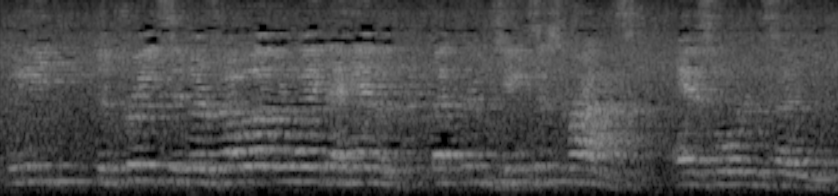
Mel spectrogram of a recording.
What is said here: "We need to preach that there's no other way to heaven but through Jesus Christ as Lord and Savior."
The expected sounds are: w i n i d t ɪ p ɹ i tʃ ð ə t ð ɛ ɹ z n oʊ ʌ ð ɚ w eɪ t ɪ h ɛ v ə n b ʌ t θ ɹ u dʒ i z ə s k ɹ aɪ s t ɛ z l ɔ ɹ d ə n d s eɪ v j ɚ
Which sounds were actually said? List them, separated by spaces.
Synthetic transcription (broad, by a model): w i n i d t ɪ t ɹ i s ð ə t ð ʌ ɹ z n oʊ ʌ ð ɚ w eɪ t ɪ h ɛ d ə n b ʌ t θ ɹ u dʒ i z ə s k ɹ aɪ s t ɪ z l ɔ ɹ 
